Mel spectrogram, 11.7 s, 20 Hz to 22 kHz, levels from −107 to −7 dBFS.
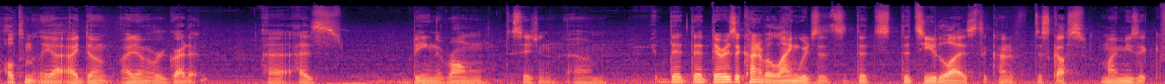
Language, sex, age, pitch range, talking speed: English, male, 20-39, 95-110 Hz, 175 wpm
